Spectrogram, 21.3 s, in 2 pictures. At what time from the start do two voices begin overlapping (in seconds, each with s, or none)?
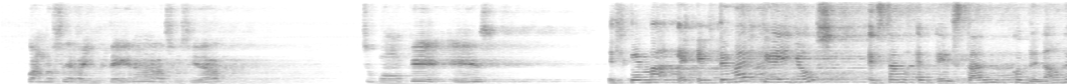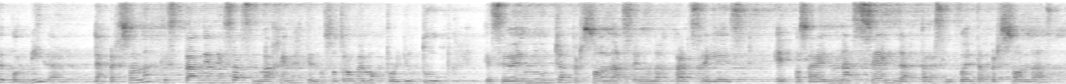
none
